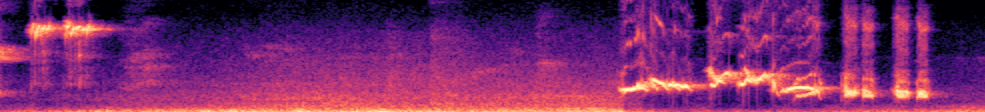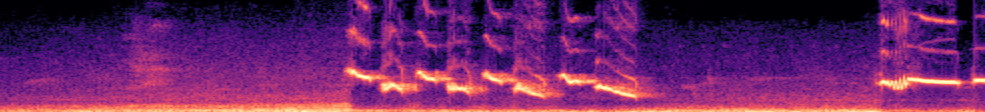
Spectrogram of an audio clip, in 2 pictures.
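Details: Orange-headed thrush song played as a lure to get other birds singing: bursts of rapid, buzzy, warbling whistles with quick up-and-down notes, separated by pauses, over a steady low rumbling hum.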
